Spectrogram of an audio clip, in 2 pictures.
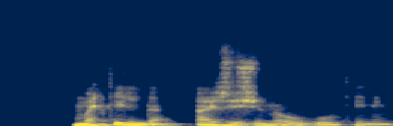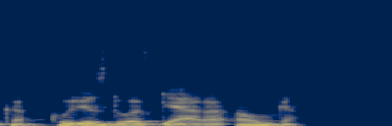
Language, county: Lithuanian, Alytus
